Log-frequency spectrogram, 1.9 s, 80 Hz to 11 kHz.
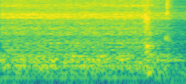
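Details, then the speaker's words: Motor pump (pump 2) after repair, replaced leaking part that was seeping oil, tested on manual then auto: steady even high-pitched whir, no knocking or rattling; normal pump motor running. "Gumana na po siya."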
